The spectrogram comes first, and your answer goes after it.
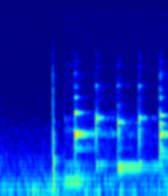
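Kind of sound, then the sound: signal or alarm, phone ringtone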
